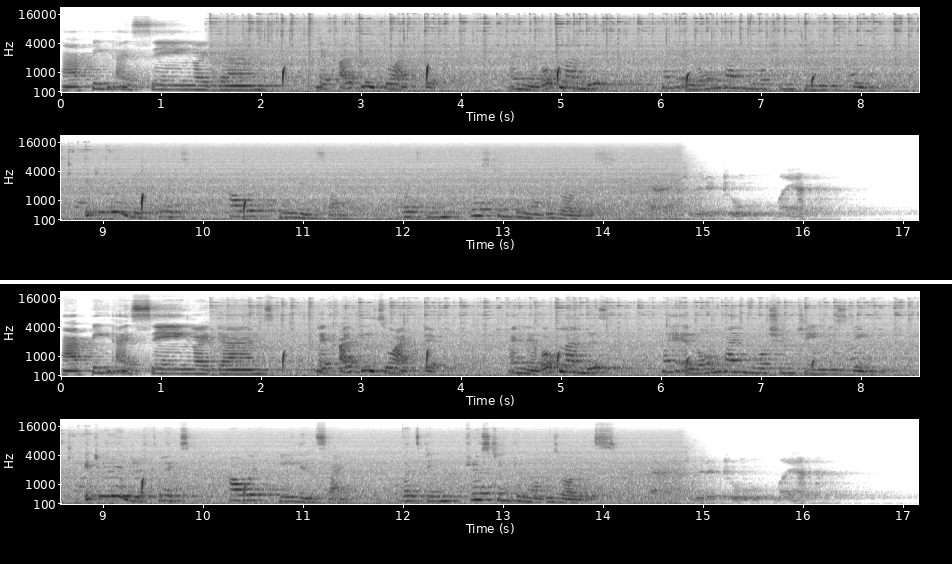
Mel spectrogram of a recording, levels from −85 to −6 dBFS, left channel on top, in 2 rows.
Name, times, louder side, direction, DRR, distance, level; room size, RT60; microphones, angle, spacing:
voice 1, 0.0-2.2 2.5-3.9 4.5-5.6 6.0-8.3 8.8-9.9 10.2-11.5 11.9-14.1, right 3 dB, 45° right, 1.0 m, -29 dB
sound 1, 1.4-9.2, left 5 dB, 15° left, 1.0 m, -37 dB
sound 2, 1.5-14.8, left 1 dB, 80° left, 6.5 m, -37 dB
sound 3, 2.2-2.5 3.5-3.8 4.8-5.1 6.2-6.6 7.4-7.7 9.4-9.5 10.3-11.5, left 5 dB, 65° left, 0.6 m, -31 dB
voice 2, 14.4-16.0, equal, 35° left, 3.8 m, -41 dB
29.5 x 28.0 x 6.3 m
head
